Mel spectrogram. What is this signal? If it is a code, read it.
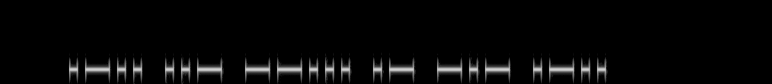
Morse code, heard as a keyed tone, about 15 wpm, 700 Hz. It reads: LU7AKL
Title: DXCC-100 Call Signs - 6 Characters - Repeated 3x - 15wpm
